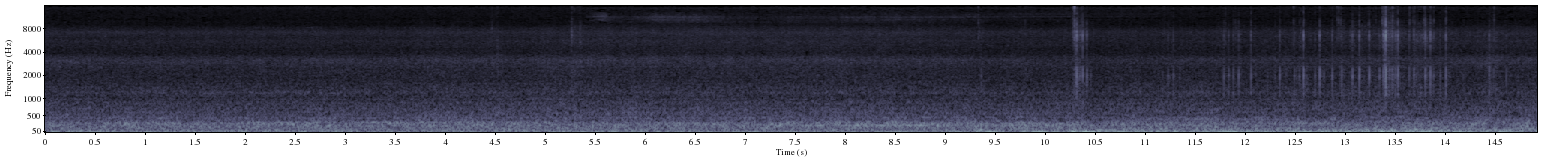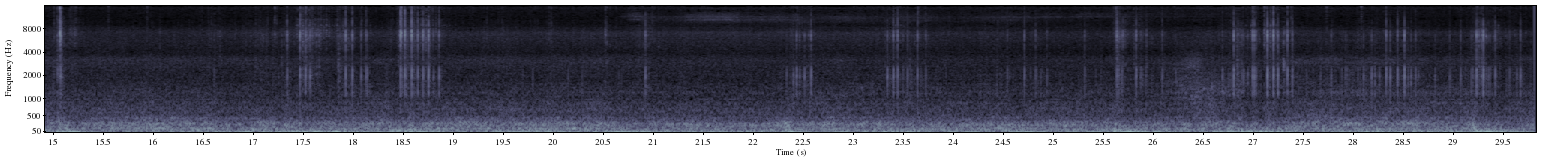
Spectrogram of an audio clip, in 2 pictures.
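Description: Car driving on a country road, heard from inside the cabin: a steady low rumble of engine and tyre noise, broken by scattered short knocks and rattles as the car rolls over a cracked, patched road surface.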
